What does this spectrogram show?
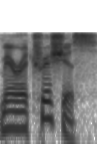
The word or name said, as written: meretricious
